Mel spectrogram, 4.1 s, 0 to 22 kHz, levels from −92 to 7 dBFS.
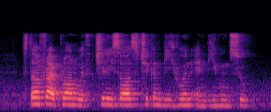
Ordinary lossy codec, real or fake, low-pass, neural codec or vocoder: none; real; 7.2 kHz; none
